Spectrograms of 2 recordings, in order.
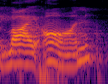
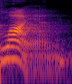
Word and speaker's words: lion: We're not going to say on, because we wouldn't say lie on. This is where that schwa comes in. Lie un. Say it fast as lion. That's that schwa.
